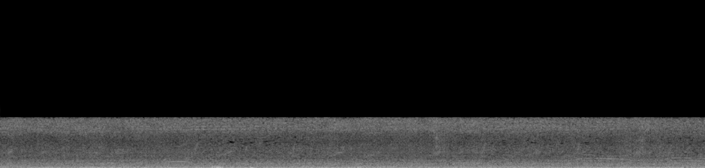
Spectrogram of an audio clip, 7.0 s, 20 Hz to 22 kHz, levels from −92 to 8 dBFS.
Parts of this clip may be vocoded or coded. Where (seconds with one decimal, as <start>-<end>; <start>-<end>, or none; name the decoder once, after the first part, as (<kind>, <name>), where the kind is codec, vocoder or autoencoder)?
0.0-1.9 (codec, DAC); 3.2-4.8; 6.1-6.6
